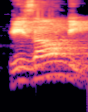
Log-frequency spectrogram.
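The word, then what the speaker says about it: resounding: করছি, কি কামনা করছি, রিজাউন্ডিং উচ্চারণ কিন্তু বর্গীয় জয়ের মতো হবে, রিজাউন্ডিং সাকসেস, দারুণ সফলতা মানে প্রশ্ন অতীত, যেটা নিয়ে কোনো প্রশ্ন থাকবে না, এরকম সফলতা আমরা কামনা করছি।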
